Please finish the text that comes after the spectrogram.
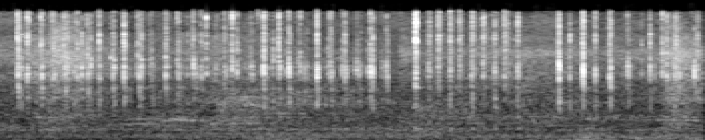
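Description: Fast typing on a HyperX Alloy FPS RGB mechanical keyboard with Silver linear switches, a rapid close clatter of crisp key clicks in an even rhythm with no voices.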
